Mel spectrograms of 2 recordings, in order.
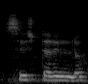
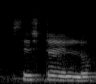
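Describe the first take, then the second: No difference in how they are said.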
